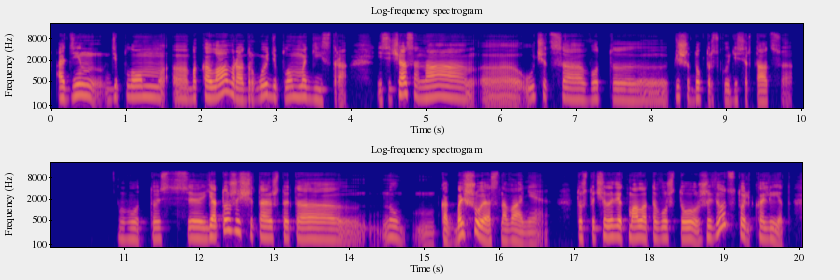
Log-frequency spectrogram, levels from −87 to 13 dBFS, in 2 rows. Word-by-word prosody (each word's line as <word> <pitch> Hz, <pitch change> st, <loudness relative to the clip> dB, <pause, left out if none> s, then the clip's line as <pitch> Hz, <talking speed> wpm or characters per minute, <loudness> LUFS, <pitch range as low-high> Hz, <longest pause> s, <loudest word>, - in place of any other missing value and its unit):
Один 195 Hz, +4 st, -1 dB, 0.2 s
диплом, 185 Hz, 0 st, -3 dB
э, 80 Hz, 0 st, -3 dB
бакалавра, 175 Hz, +2 st, +3 dB
другой 175 Hz, +6 st, -3 dB
диплом 180 Hz, -1 st, -5 dB
магистра. 165 Hz, -5 st, -4 dB, 0.4 s
И 140 Hz, -, -9 dB
сейчас 210 Hz, +9 st, +4 dB
она, 180 Hz, -1 st, +1 dB, 0.2 s
э, -, -, -7 dB, 0.2 s
учится, 170 Hz, -, -3 dB
вот, 160 Hz, +1 st, -6 dB
э, 145 Hz, -2 st, -7 dB
пишет -, -, +3 dB
докторскую 155 Hz, -3 st, -6 dB
диссертацию. 135 Hz, -1 st, -4 dB, 1.1 s
Вот, 150 Hz, -1 st, -9 dB
то 150 Hz, -, -5 dB
есть, 155 Hz, 0 st, -5 dB
я 160 Hz, +1 st, +5 dB
тоже 260 Hz, +2 st, +3 dB
считаю, 170 Hz, -7 st, +3 dB
что 160 Hz, -, -1 dB
это, 150 Hz, -2 st, 0 dB, 0.5 s
ну, 165 Hz, -3 st, -7 dB
м, 110 Hz, +1 st, -17 dB
как, -, -, 0 dB
большое -, -, +8 dB
основание. 120 Hz, -5 st, -2 dB, 0.4 s
То, -, -, -1 dB
что 160 Hz, -, -3 dB
человек 170 Hz, +2 st, +3 dB
мало 160 Hz, -1 st, +4 dB
того, 155 Hz, 0 st, -3 dB
что 150 Hz, -3 st, 0 dB
живет 170 Hz, -, 0 dB
столько 380 Hz, -, -1 dB
лет, 150 Hz, -2 st, -4 dB
160 Hz, 115 wpm, -24 LUFS, 150-180 Hz, 1.1 s, большое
